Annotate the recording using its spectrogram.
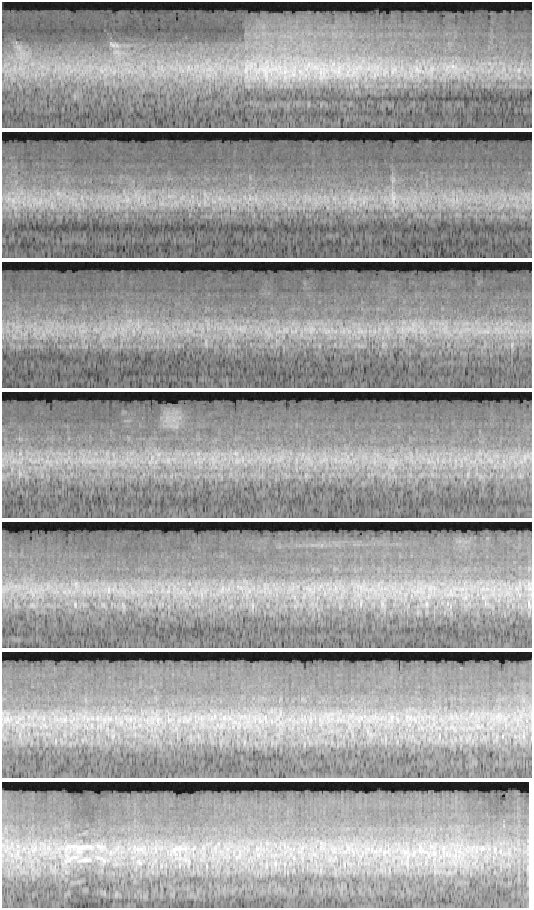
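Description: A car engine running near a kerb, with background voices; the sound grows louder through the second half.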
